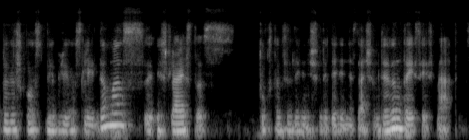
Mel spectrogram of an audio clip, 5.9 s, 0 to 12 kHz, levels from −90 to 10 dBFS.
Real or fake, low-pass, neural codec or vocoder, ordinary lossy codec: real; 7.2 kHz; none; Opus, 24 kbps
